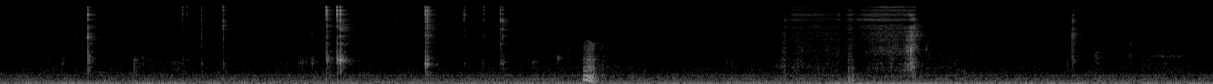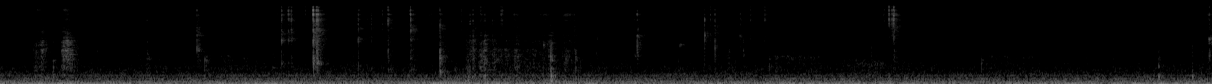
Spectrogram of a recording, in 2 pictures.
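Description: Snow crab leg shells being cracked, snapped and picked apart by hand and teeth, with scattered sharp cracks and crunches and some chewing. The loudest cracks come a few seconds in.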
